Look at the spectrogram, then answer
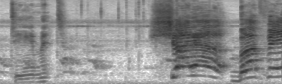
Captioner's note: dog howling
